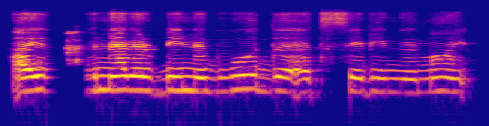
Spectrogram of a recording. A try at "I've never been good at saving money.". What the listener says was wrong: In this case, that's correct.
